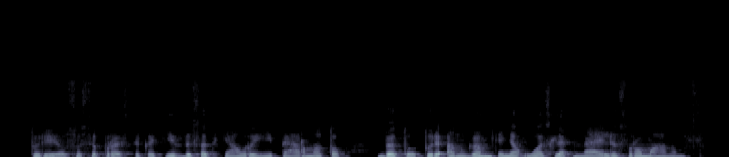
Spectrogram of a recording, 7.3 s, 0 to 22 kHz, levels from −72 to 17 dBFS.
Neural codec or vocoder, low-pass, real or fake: none; 10.8 kHz; real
